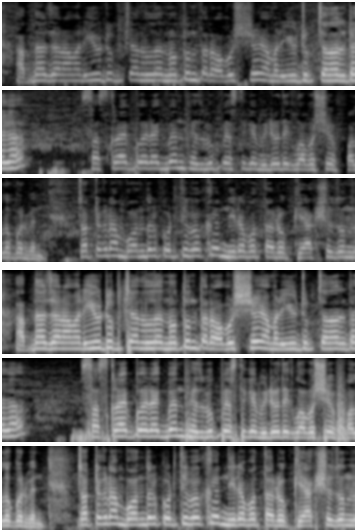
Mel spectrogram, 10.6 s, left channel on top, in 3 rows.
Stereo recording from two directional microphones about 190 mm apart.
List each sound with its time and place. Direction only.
0.1 s speech: 35° right (ahead or behind)
3.3 s speech: 10° left (ahead or behind)
4.4 s speech: 40° right (ahead or behind)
